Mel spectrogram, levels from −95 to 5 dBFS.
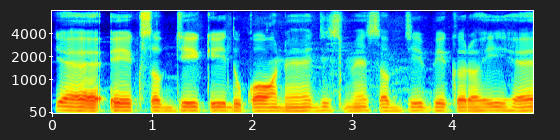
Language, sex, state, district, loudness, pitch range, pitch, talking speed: Hindi, male, Uttar Pradesh, Saharanpur, -17 LUFS, 100-105 Hz, 105 Hz, 135 wpm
